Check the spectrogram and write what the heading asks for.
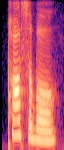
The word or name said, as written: possible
